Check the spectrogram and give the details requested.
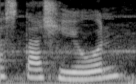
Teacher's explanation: kita ambil bunyi Hai biasanya bunyi t diucapkan secara apikodental tetapi dalam kata stasiun pengucapan bunyi t dilakukan secara laminoalveolar dikarenakan bunyi es sebelumnya yang juga diucapkan secara laminoalveolar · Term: asimilasi progresif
